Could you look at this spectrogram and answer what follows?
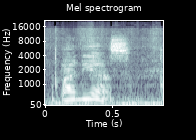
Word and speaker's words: Paneas: The second river is the Paneas, but the Arab people had a problem pronouncing the P's and the B's, so Paneas, or the Temple of Pan, that's the name of that region, becomes Banias.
